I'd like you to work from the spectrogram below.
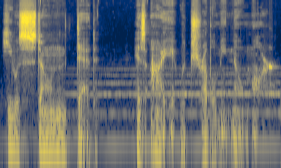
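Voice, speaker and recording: Picture a crazed, cunning murderer telling his own gothic horror tale. The voice is extremely low and thick with gravel, with theatrical, intense emphasis on each phrase. Music plays clearly beneath the narration. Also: wildly swooping pitch, slow pace, heavily acted. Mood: grim, menacing. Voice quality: very deep, gravelly. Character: mad murderer confessing, gloating, cunning, unravelling into frenzy.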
